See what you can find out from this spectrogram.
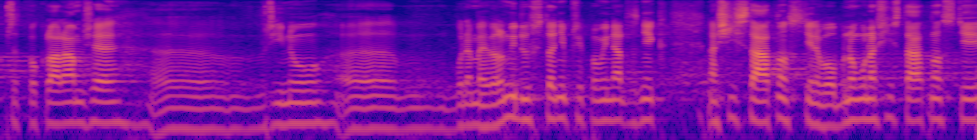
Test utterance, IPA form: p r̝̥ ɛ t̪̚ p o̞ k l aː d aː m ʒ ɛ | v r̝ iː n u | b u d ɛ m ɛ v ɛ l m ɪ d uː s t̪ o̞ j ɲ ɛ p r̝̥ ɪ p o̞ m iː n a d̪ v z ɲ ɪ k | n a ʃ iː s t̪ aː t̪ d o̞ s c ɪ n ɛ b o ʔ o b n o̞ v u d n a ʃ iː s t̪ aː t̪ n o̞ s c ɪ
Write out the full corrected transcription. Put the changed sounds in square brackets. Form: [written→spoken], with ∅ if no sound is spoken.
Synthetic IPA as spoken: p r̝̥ ɛ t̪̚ p o̞ k l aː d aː m ʒ ɛ | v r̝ iː n u | b u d ɛ m ɛ v ɛ l m ɪ d uː s t̪ o̞ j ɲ ɛ p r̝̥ ɪ p o̞ m iː n a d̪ v z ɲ ɪ k | n a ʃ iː s t̪ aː t̪ [d→n] o̞ s c ɪ n ɛ b o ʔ o b n o̞ v u [d→∅] n a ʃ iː s t̪ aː t̪ n o̞ s c ɪ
